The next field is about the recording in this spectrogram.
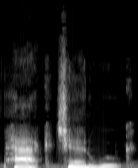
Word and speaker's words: Park Chan-wook: The R in surname Park is silent. Thus, the Park in Park Chan-wook is pronounced Pak Chan-wook.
